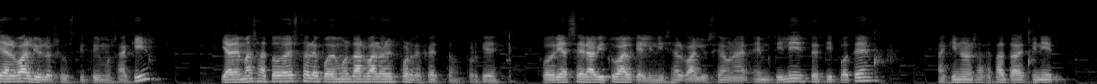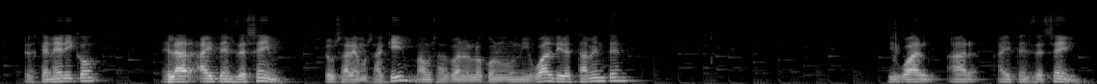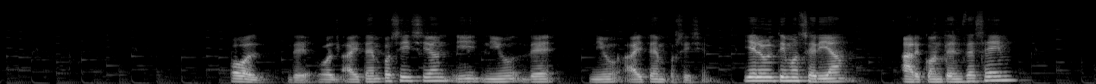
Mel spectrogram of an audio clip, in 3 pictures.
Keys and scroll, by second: 2.6 Return, 7.0 Return, 10.2 alt+Return, 21.4 Return, 23.1 Return, 24.2 Return, 25.9 Return, 29.2 ctrl+alt+o.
